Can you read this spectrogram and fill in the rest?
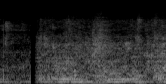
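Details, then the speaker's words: Consul 12 kg washing machine, in for a leak, first test after repair: steady rushing and splashing water with low even hum, no knocks or buzzing; inlet valve fills normally to first level. "vou tá botando ela aqui para encher certo fazer aqui os primeiros teste aqui para encher vávula Tá ok certo"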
